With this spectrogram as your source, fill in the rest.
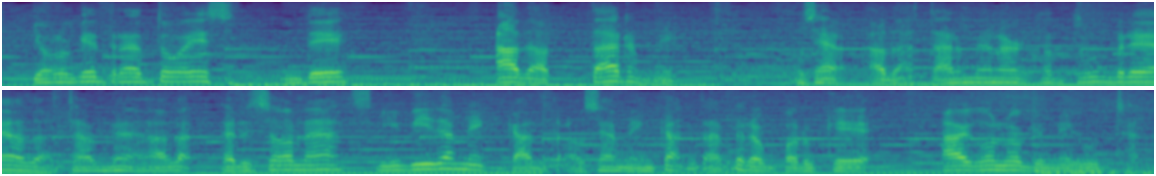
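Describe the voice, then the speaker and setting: Clear music plays in the background as a man speaks, his voice dry with no echo. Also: moderate pace. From Andalusia, Spain. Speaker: painter. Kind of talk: interview answer. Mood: warm, grateful. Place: street. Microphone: lapel.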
